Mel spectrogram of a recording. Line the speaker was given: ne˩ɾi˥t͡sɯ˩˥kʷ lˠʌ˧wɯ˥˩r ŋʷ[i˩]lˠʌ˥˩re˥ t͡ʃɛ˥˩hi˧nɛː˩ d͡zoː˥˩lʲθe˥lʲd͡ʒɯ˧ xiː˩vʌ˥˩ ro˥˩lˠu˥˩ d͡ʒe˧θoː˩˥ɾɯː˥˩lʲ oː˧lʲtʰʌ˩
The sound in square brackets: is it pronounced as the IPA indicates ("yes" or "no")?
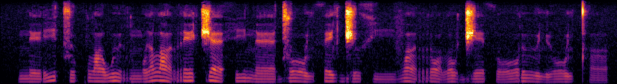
no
